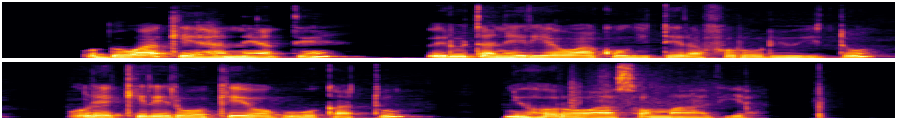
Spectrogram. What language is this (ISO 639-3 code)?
kik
